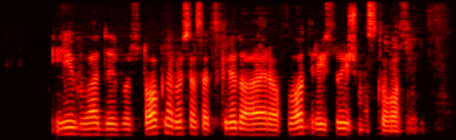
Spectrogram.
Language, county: Lithuanian, Kaunas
